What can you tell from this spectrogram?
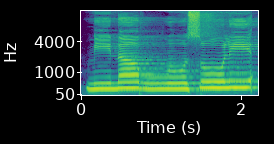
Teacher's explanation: Huruf ra dibunyikan secara tafkhim. Sebab ra berbaris dhammah, maka ra dibunyikan dengan tebal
